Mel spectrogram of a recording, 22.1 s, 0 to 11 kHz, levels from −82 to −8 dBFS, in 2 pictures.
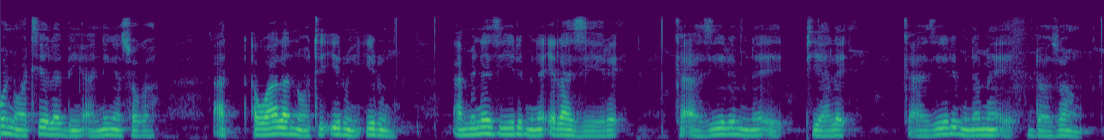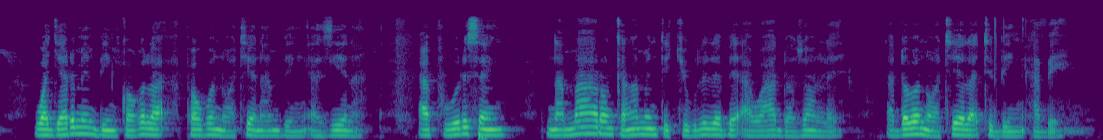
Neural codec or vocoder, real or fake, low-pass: none; real; 7.2 kHz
